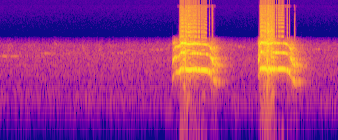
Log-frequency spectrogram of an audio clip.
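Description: Hunting dog barking twice, about two seconds in and again a second later: two loud, drawn-out barks, each dropping in pitch at the end.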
